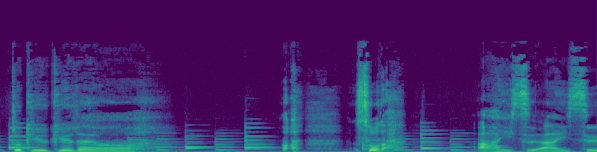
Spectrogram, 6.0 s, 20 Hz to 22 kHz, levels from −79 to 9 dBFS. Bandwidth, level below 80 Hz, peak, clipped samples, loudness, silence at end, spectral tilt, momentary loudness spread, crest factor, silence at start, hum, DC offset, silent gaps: 16.5 kHz; -46 dBFS; 0 dBFS; under 0.1%; -20 LUFS; 0 s; -3.5 dB/octave; 13 LU; 20 dB; 0 s; none; under 0.1%; none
